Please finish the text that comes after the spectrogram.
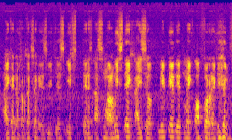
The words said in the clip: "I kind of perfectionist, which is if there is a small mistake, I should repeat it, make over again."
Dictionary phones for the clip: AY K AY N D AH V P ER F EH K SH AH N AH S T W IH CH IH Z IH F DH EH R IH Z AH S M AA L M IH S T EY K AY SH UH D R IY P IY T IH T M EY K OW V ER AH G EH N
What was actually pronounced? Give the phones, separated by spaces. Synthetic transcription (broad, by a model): AY K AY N AH P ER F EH K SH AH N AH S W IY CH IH S IH F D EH R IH S AH S M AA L M IH S T EY K AY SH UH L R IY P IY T IH T M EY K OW F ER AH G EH N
